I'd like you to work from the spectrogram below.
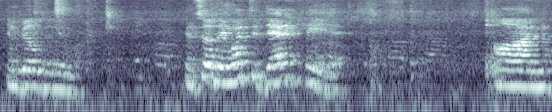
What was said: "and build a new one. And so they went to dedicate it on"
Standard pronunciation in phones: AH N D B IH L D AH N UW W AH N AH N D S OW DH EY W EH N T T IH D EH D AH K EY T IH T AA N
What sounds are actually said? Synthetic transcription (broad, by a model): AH N B IH L D AH N UW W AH AH N S OW DH EY W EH N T T IH D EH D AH K EY T IH T N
